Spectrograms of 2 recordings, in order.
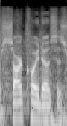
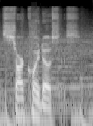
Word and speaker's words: sarcoidosis: It's sarcoidosis, not sarcoidosis. Sarcoidosis. Koi, like the fish.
